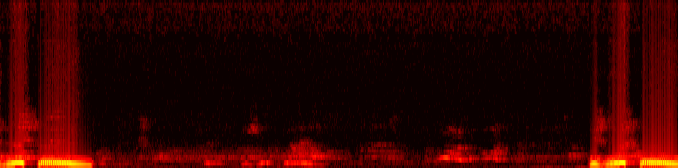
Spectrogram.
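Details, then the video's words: Spotted dove used as a decoy, cooing in a set pattern. A loud phrase opens and another closes, each short notes and a falling coo, with soft quiet notes in the gap. "Thúc gù bài lối | Cu gáy mồi bài bản"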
